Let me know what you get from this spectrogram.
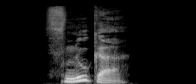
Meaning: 1. snooker (game) 2. snooker (situation)
- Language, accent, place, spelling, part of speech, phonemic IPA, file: German, Germany, Berlin, Snooker, noun, /ˈsnuːkɐ/, De-Snooker.ogg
